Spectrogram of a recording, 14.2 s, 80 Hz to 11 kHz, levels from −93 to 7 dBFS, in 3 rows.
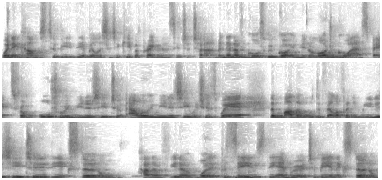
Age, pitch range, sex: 30-49, 170-205 Hz, female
